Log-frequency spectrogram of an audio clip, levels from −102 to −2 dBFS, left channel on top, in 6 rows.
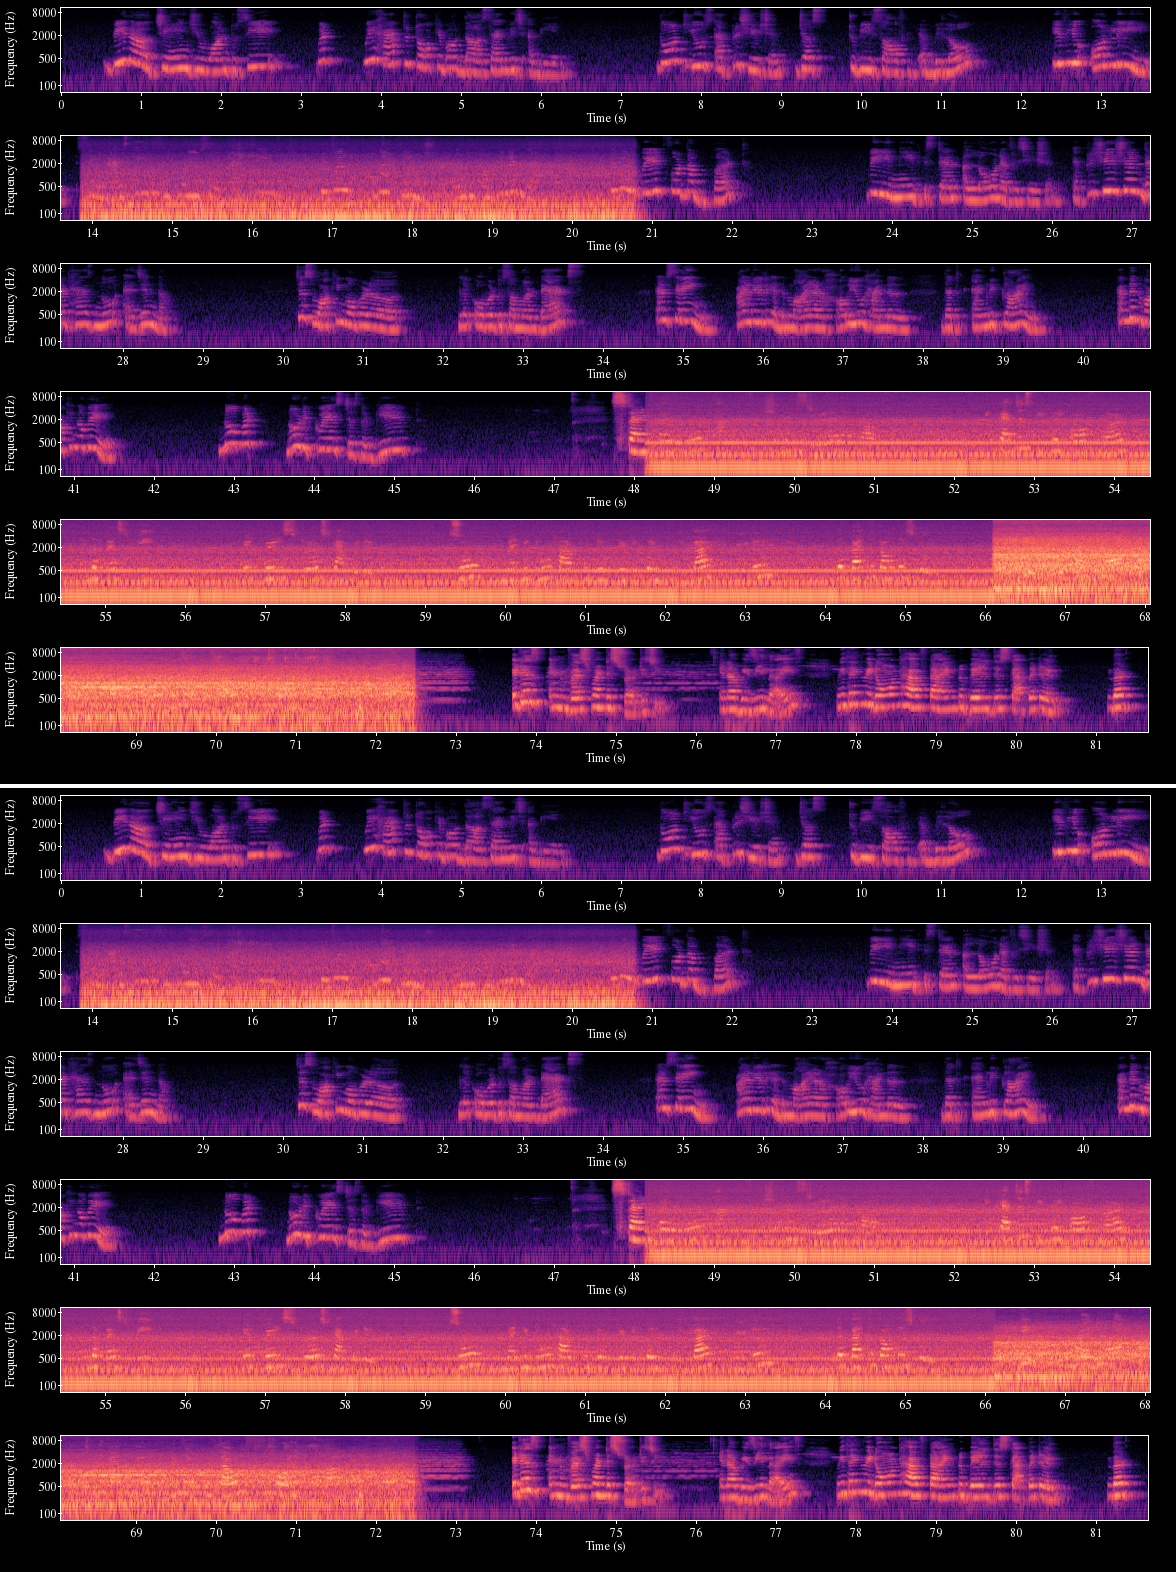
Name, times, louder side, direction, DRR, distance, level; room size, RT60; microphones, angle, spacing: voice 1, 0.5-2.7 3.2-3.4 3.8-6.3 7.4-9.5 9.8-11.4 12.4-13.6 13.9-16.3 16.8-19.7 20.5-22.0 23.7-28.6 30.2-31.4 32.2-33.5 34.6-35.4 35.7-37.8 38.2-39.5 40.4-41.5 42.8-43.3 43.6-45.1, equal, 15° left, -2 dB, 2.0 m, -38 dB
sound 1, 13.8-20.8, right 1 dB, 15° right, 0.4 m, -26 dB
voice 2, 47.7-51.3 52.6-54.1 54.7-55.6 56.7-58.5 59.3-63.6 64.1-65.4 66.4-67.8 68.4-70.4 70.6-71.1 71.4-73.1 73.7-77.2 77.7-80.5 81.1-81.4, right 1 dB, 30° right, 3 dB, 2.1 m, -30 dB
sound 2, 48.1-66.1, equal, 55° right, 2.0 m, -26 dB
sound 3, 66.1-72.5, left 5 dB, 50° left, 0.5 m, -18 dB
8.4 x 5.4 x 4.3 m, 0.36 s
head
